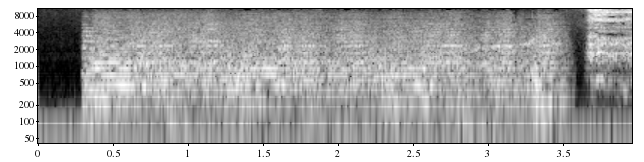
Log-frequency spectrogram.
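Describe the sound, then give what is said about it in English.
A loud, buzzy trombone plays for about three seconds, its pitch sliding up and down in smooth swoops before cutting off abruptly, followed by a brief burst of noise. “Can we hear this trombone? Can I hear your trombone?”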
